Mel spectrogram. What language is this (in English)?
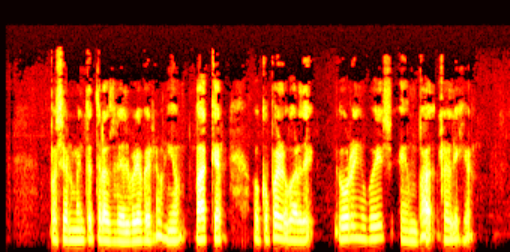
Spanish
